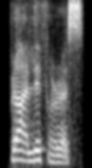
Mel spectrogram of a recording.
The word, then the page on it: proliferous: Indian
